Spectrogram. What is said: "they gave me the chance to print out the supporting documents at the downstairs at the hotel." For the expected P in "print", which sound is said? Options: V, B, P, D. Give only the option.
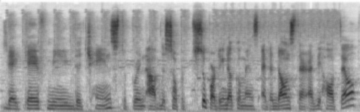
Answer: B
